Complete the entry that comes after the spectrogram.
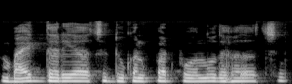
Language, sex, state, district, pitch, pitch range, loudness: Bengali, male, Tripura, West Tripura, 150 Hz, 150-155 Hz, -14 LUFS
